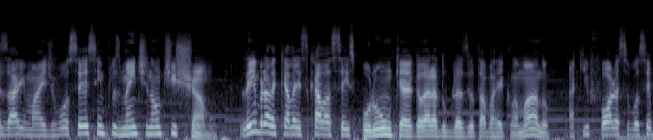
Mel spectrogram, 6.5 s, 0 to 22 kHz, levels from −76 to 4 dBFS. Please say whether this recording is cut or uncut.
cut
